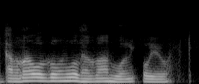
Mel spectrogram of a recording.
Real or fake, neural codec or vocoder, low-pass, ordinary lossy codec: fake; codec, 16 kHz, 0.5 kbps, FreqCodec, larger model; 7.2 kHz; Opus, 24 kbps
